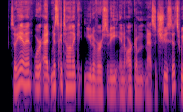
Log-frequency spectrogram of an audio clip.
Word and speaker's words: Miskatonic: Makatoma. Miskatonic.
